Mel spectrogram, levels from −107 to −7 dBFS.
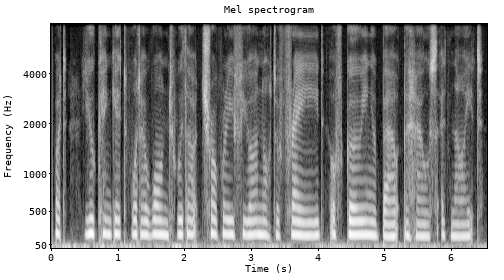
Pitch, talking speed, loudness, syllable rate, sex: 175 Hz, 195 wpm, -17 LUFS, 4.5 syllables/s, female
